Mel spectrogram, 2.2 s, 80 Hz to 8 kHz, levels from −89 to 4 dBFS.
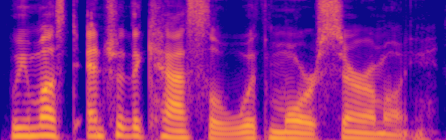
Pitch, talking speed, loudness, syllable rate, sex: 135 Hz, 215 wpm, -19 LUFS, 6.3 syllables/s, male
